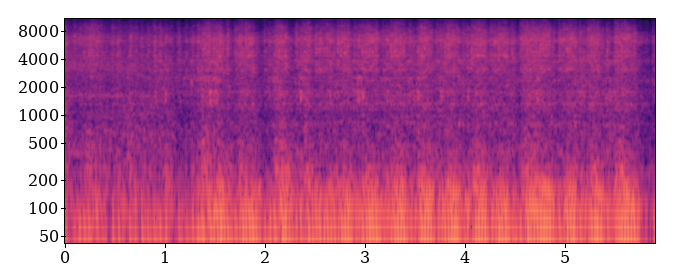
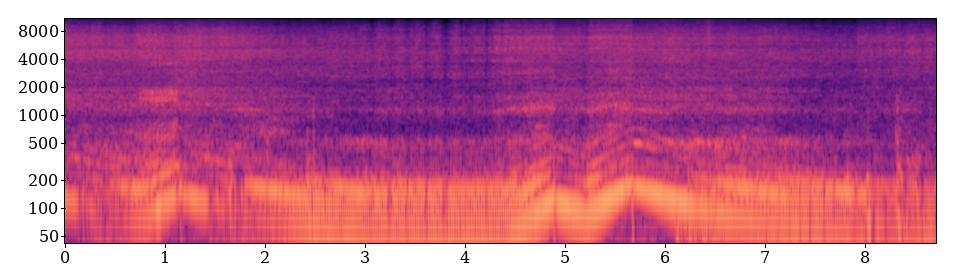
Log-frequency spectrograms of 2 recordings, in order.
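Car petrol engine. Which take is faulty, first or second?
first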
